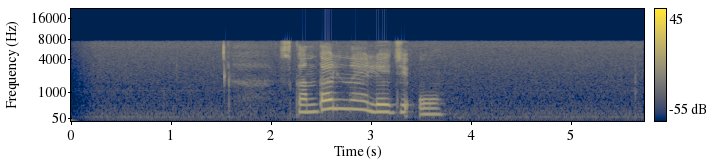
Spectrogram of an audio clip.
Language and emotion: Russian, neutral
